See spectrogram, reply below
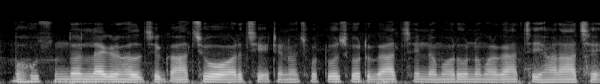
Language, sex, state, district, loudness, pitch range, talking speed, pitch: Maithili, male, Bihar, Saharsa, -17 LUFS, 115-120 Hz, 190 wpm, 120 Hz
